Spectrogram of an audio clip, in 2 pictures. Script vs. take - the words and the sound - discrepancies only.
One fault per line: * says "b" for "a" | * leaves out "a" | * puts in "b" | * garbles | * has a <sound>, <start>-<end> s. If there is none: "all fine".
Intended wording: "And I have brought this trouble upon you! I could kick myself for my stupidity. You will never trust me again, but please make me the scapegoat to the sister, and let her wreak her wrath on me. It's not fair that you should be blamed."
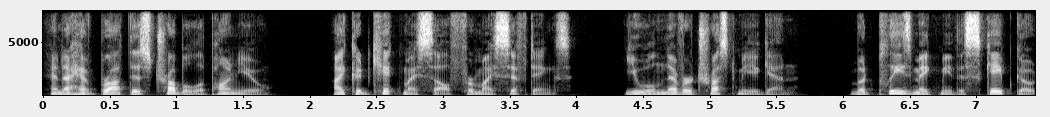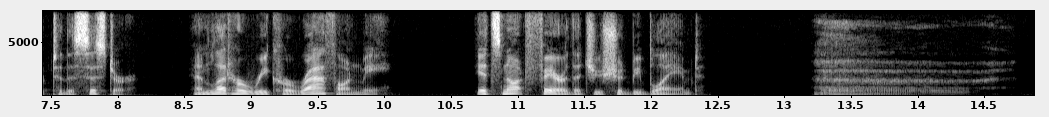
* says "siftings" for "stupidity"
* has a sigh, 13.2-14.7 s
